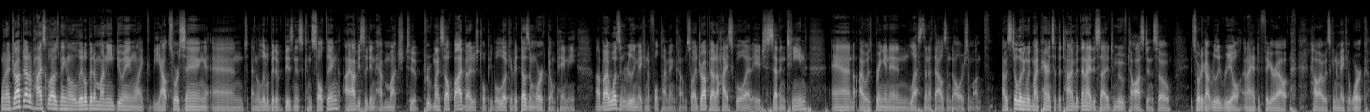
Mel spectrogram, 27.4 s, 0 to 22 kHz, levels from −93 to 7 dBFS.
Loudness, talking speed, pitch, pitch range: -29 LUFS, 260 wpm, 95 Hz, 90-110 Hz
